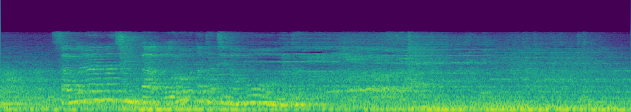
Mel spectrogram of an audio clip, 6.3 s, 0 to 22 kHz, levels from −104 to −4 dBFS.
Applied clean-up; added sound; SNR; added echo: none; none; none; reverberation time 1.2 s.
